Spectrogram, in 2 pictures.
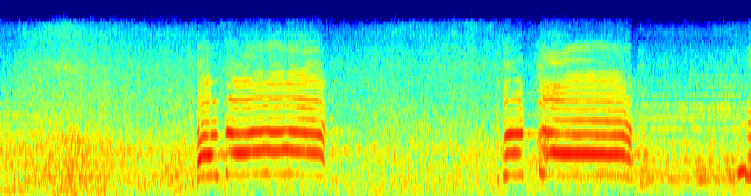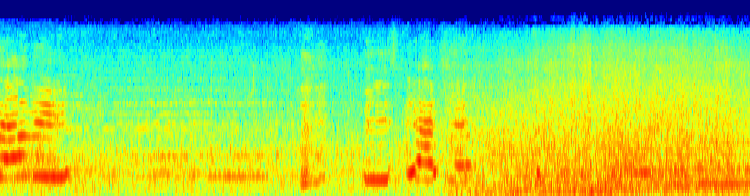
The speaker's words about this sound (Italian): Solo la pioggia, le onde rapaci dell'oceano scuro e i rottami galleggianti della tragedia.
